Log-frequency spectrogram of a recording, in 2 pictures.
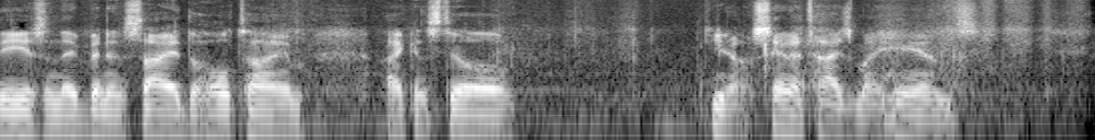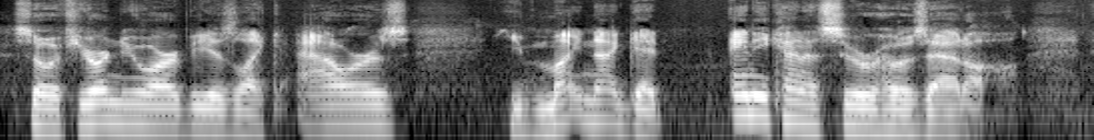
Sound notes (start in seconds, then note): none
